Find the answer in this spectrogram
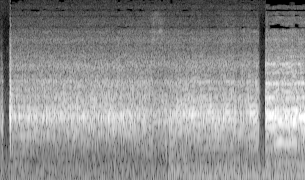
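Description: FM radio receiver tuned between stations, giving hiss with faint traces of a weak signal underneath. The sound cuts out for an instant as the tuner steps to the next frequency.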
